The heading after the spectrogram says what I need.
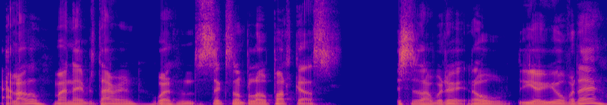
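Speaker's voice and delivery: rushed voice like a sped-up, fast-forwarded clip. Showing how a sped-up film clip sounds: imitating sped-up voice. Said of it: "They'll speed it up and it goes".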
